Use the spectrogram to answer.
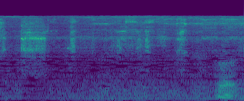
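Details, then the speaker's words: Steady high-pitched hiss and rasping scrape of an ultrasonic dental scaler with water spray removing heavy tartar from a small dog's teeth, worst on the back molars, with reddened gums that bleed easily. "the next tool we use is an ultrasonic scaler it uses ultrasonic waves to blast the tier off the teeth sprays water at the same time so the teeth don't get overheated"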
